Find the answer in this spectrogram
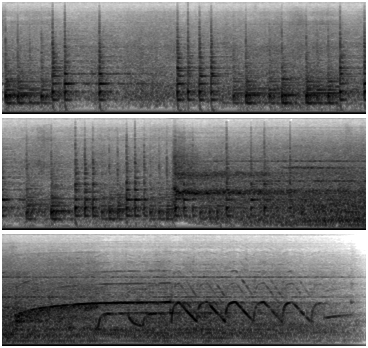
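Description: Police car siren on old videotape sound. A steady tone comes in about halfway through, then a rising wail a couple of seconds later that turns into a fast up-and-down yelp near the end. Before the siren, a hissy clatter of sharp clicks.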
